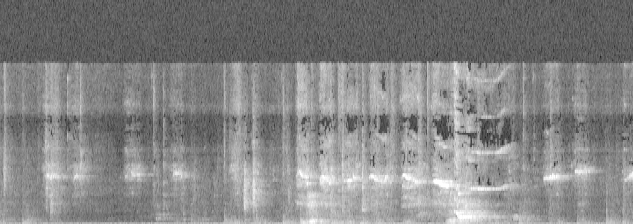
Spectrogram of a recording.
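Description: German Shepherd whining in short, high-pitched whimpers, over and over, while it heels beside its handler.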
